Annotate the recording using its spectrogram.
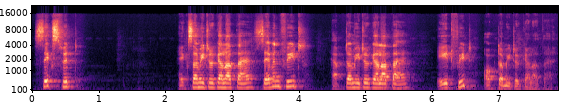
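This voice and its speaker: A man's voice: fairly high pitch, a bit bright. Hindi-speaking male teacher explaining poetry. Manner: mixes English terms into explanations, checks in with "right?". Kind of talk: classroom lecture.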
